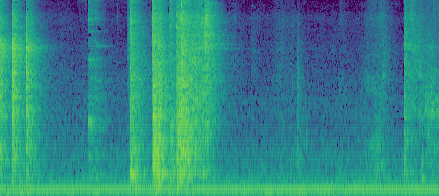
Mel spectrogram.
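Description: A wire whisk beats against a stainless-steel mixing bowl in quick regular strokes that stop just after the start. Then the metal bowl and utensils clatter and scrape, for about a second around two seconds in and briefly again near the end, over a steady low hum.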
